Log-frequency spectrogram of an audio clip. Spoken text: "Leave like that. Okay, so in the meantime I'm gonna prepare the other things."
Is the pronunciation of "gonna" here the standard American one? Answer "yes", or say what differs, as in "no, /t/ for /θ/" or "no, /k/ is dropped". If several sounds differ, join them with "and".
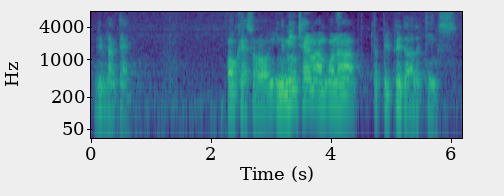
yes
